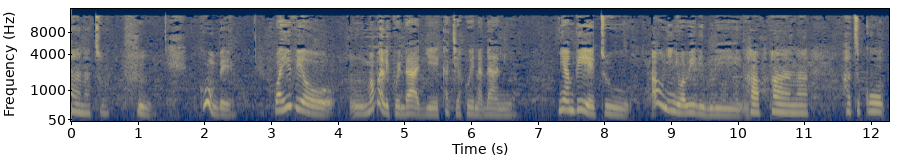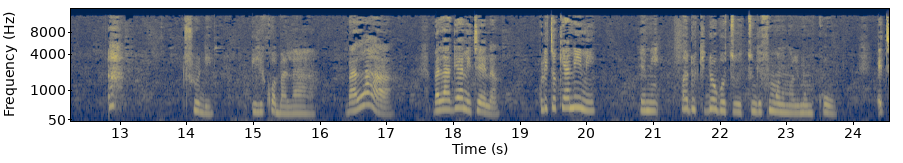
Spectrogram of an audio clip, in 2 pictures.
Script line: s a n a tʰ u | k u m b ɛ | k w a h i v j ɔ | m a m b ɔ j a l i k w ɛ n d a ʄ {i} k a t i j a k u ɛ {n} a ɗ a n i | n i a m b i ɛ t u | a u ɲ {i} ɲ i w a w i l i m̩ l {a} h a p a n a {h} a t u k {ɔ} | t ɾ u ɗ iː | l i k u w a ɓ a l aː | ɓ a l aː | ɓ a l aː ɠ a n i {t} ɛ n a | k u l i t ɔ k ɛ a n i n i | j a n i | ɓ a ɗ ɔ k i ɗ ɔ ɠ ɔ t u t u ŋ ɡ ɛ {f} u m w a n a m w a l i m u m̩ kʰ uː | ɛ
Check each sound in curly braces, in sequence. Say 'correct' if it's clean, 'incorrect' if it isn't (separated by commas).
incorrect, correct, correct, incorrect, correct, incorrect, correct, correct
